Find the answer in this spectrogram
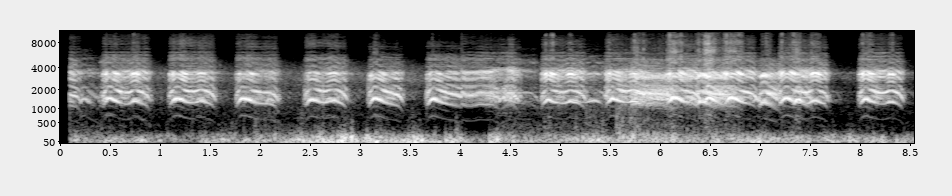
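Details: Crows raising the alarm on 18 February at 08:50 in the morning: harsh, rasping caws with a rich harmonic buzz, repeated in quick bursts about every half second, several birds overlapping toward the end, with low rumbling background noise.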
